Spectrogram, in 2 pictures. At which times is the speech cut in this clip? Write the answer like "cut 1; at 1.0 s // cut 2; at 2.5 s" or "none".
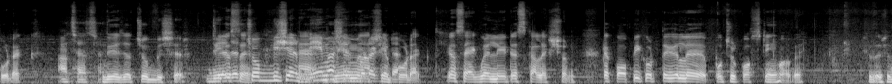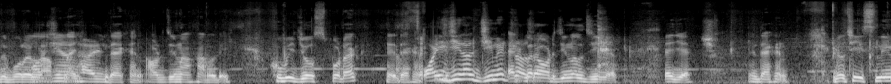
cut 1; at 6.0 s // cut 2; at 13.1 s

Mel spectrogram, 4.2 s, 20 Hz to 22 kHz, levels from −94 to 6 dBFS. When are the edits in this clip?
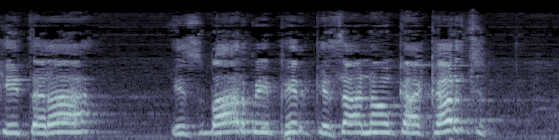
none

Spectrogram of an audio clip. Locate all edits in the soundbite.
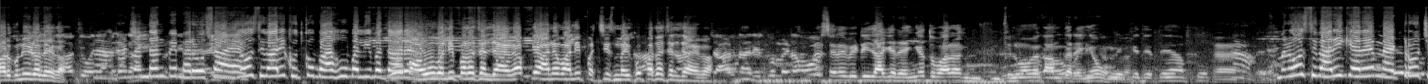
cut 1; at 2.4 s // cut 2; at 11.1 s // cut 3; at 12.6 s

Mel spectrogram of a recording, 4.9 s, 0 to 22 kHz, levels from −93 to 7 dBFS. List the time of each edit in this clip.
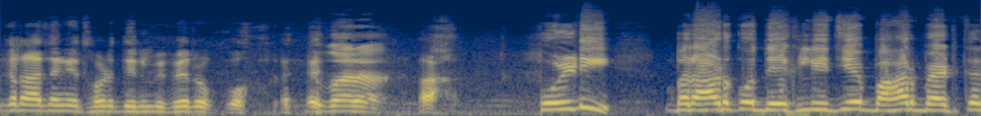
cut 1; at 2.6 s

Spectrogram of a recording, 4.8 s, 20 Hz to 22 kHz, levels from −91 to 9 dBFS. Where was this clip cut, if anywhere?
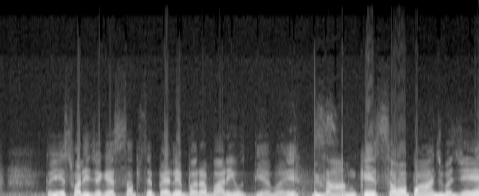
cut 1; at 3.1 s

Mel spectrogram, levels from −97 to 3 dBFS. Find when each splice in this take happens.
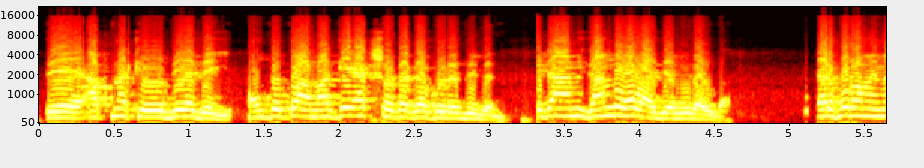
cut 1; at 3.3 s

